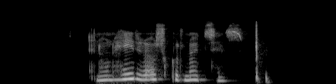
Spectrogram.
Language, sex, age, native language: Icelandic, female, 30-39, Icelandic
